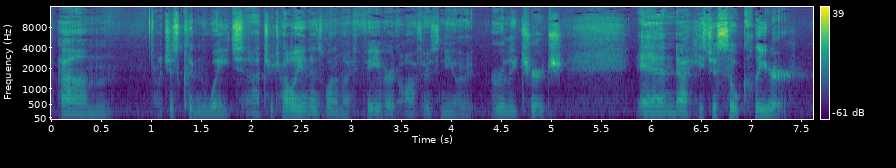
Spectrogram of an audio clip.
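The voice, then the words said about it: Mellow, tired, stumbling speech. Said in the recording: “my mellow tone of voice and my stumbling over words, it's late”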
